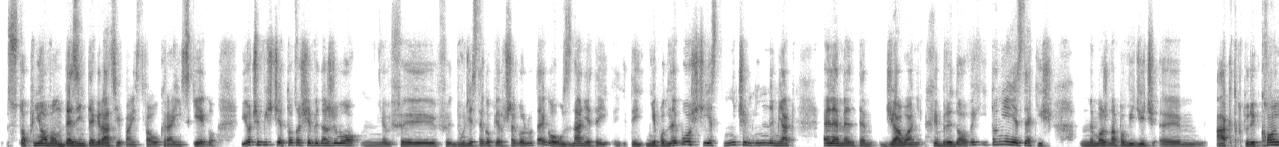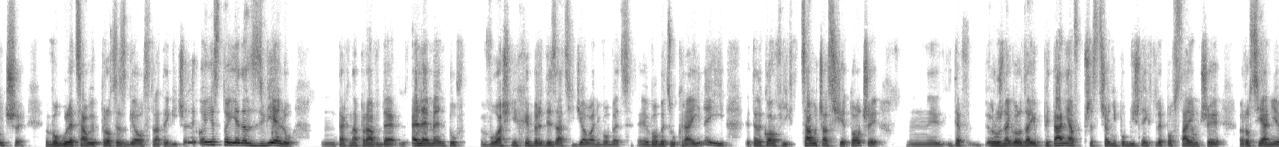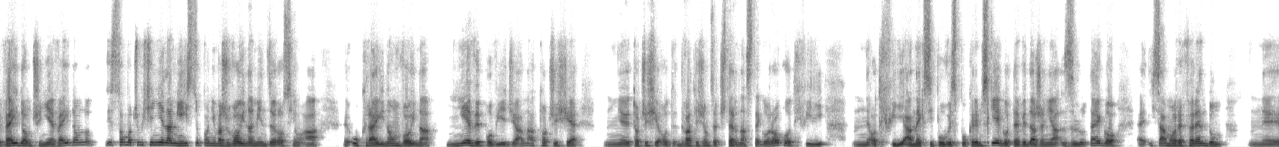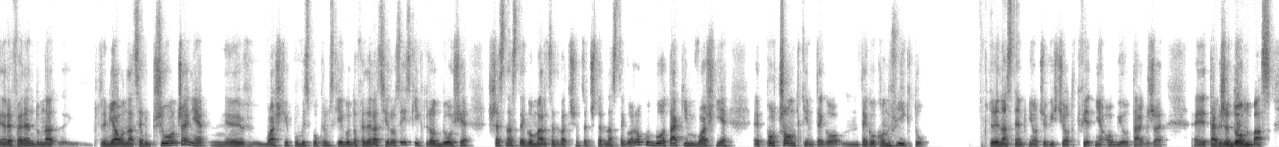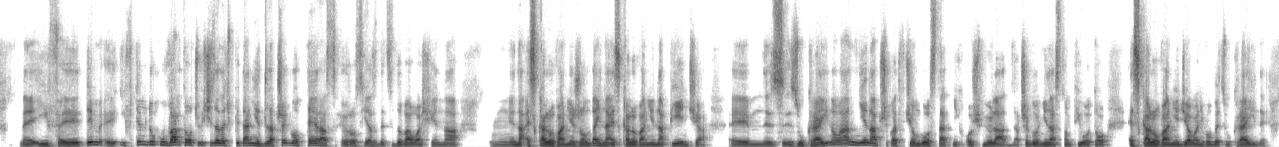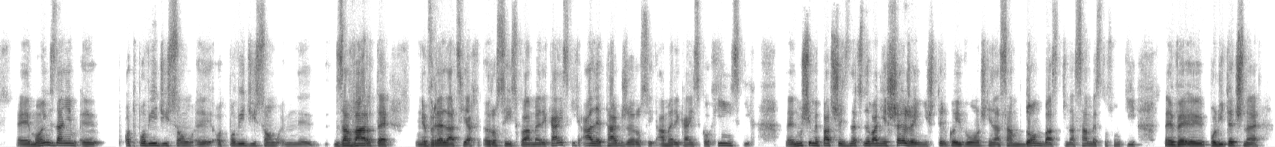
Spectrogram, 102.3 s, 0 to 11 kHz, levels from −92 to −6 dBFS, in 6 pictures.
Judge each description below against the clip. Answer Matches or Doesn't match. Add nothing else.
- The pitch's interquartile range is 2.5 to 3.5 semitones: Matches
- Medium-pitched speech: Doesn't match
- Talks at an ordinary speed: Matches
